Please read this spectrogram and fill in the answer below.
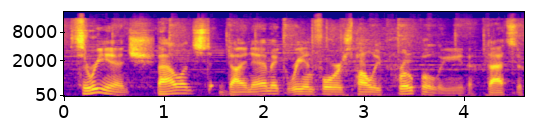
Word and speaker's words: polypropylene: This thing does have 6 3-inch balanced dynamic reinforced polypropylene. That's the correct pronunciation, and it does have one high resolution tweeter.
